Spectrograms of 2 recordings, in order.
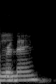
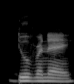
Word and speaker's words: DuVernay: Ava DuVernay. DuVernay.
